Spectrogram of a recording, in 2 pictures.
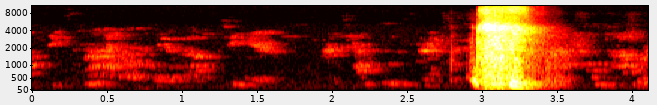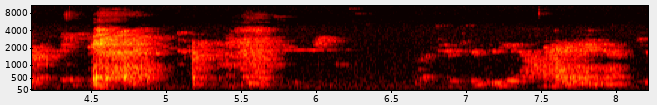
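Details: One loud, sudden sneeze from a person amid quiet murmured speech, with soft breaths before and after; a single ordinary sneeze.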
